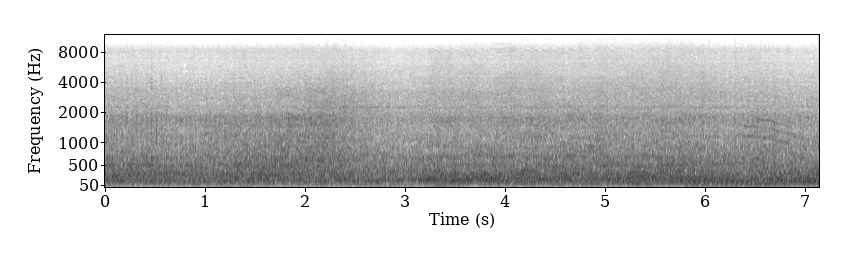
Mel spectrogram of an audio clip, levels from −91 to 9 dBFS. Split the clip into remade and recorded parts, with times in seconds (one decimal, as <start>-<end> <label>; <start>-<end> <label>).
0.0-3.1 recorded; 3.1-5.8 remade; 5.8-7.1 recorded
